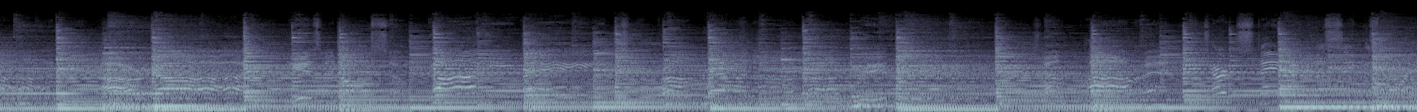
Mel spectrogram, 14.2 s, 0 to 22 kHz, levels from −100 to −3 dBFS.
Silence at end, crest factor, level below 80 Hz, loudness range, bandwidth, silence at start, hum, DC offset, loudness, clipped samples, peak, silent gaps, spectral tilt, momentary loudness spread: 0 s; 16 dB; -46 dBFS; 3 LU; 13.5 kHz; 0 s; none; under 0.1%; -35 LUFS; under 0.1%; -18 dBFS; none; -5 dB/octave; 6 LU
